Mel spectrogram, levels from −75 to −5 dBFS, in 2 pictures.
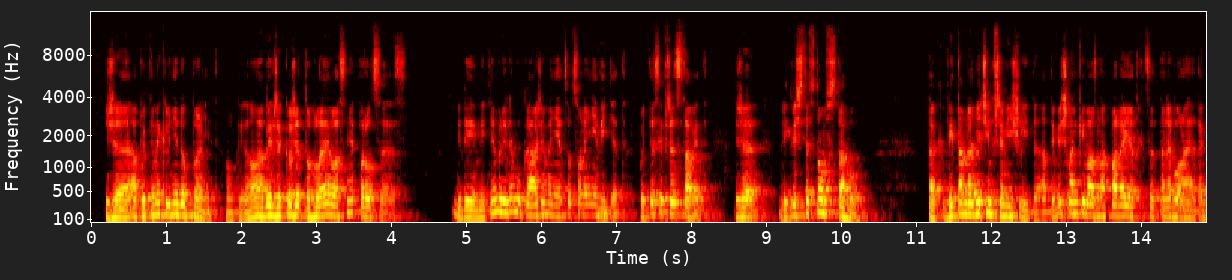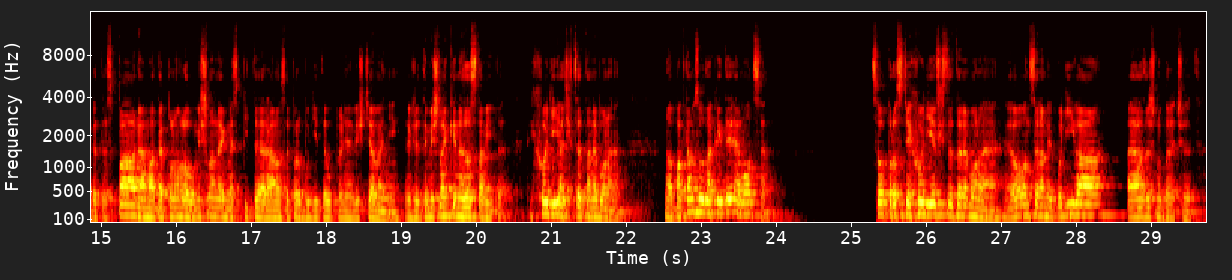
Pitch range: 115-150 Hz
